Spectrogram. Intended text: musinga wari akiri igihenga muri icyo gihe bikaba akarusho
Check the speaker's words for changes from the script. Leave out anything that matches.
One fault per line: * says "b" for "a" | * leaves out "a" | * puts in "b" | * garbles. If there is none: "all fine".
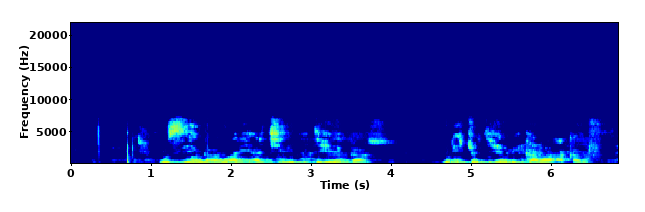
all fine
